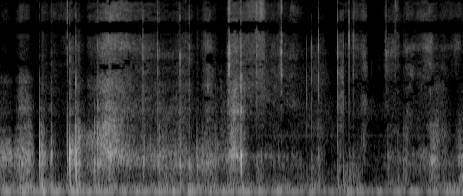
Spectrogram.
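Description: Long nails scratch along the front of a soft plastic Aveeno Baby sunscreen squeeze tube that appears filled. The result is a quiet run of irregular, dry scratching and crinkling strokes with bright edges, over a faint low hum.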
